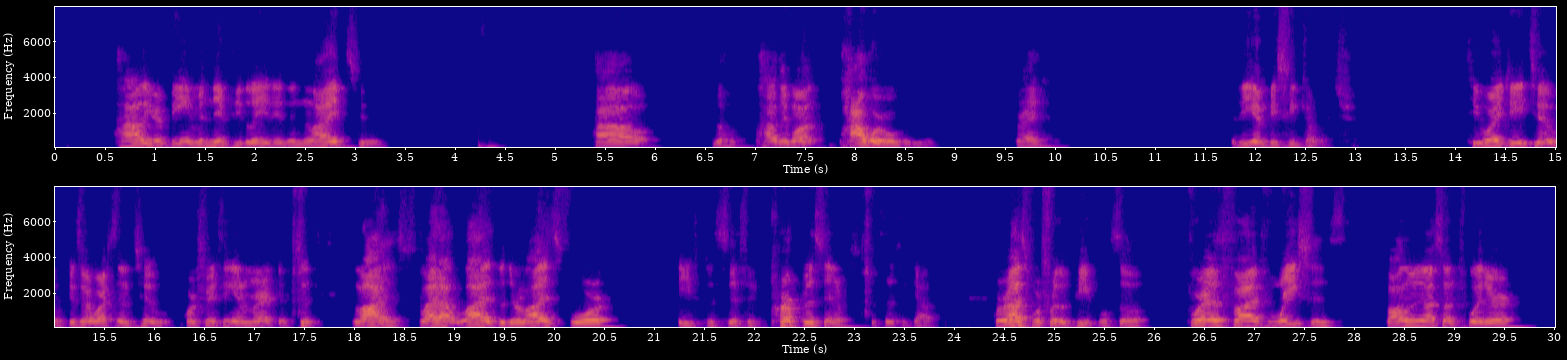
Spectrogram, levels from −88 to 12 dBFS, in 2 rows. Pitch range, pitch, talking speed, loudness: 120-155 Hz, 135 Hz, 125 wpm, -33 LUFS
